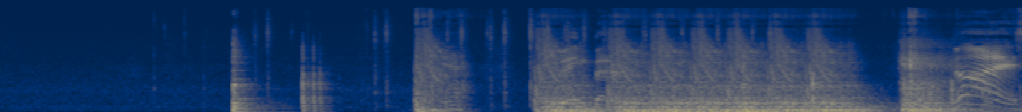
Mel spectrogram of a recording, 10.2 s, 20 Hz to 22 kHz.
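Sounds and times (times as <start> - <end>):
person speaking: 4.3 - 7.3, 9.5 - 10.2
door being punched: 5.4 - 9.7
door crashing down: 7.4 - 9.8.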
